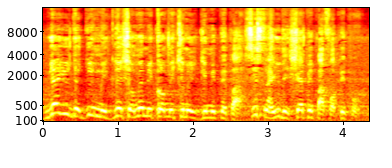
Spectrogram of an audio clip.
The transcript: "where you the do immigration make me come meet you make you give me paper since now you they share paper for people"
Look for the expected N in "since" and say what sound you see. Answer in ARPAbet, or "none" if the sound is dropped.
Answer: none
